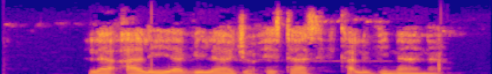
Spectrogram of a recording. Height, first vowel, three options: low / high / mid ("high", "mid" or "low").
low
